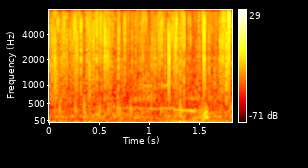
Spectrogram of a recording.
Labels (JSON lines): {"label": "biophony, cascading saw", "recorder": "SoundTrap 600 or HydroMoth"}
